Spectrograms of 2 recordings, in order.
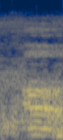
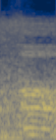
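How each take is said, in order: Both takes have the same delivery.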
